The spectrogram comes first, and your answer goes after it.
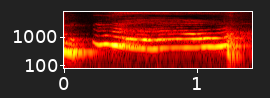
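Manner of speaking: a high, wailing hammed-up "no" at the dirty tiles; mock crying wail. Retelling crying in the shower at the dirty tiles, mock wail. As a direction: cry it out like a retold breakdown.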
